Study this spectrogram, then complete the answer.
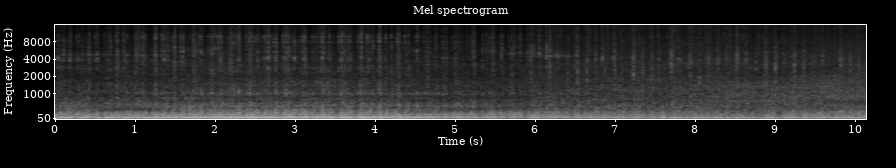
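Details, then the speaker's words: Restored 1984 Chevrolet El Camino SS Choo Choo, small block V8, automatic, side pipes, just started: deep, steady, lumpy burble at idle with even firing and no knocks or ticks; healthy idle. "that just feels good to start like i said it is a v8 engine it's got the side pipes"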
